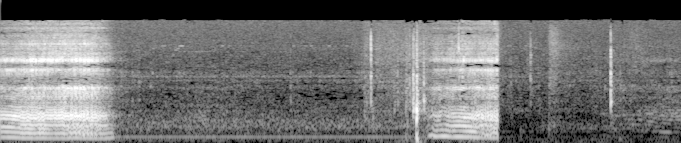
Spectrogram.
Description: cant sleep cause your too loud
